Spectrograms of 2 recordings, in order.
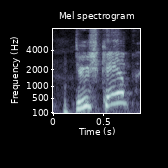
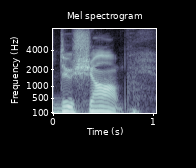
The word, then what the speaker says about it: Duchamp: Douche camp? Very close. That was very, very close. Douche What camp? is it for real? It's Duchamp. Marcel.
